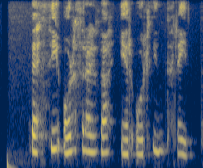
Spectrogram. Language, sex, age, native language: Icelandic, female, 30-39, English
